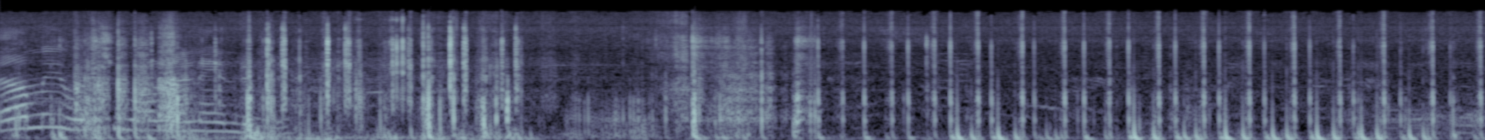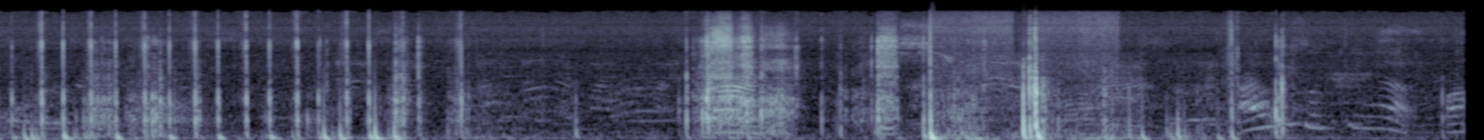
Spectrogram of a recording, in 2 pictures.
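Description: A boy talks close to a phone microphone.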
